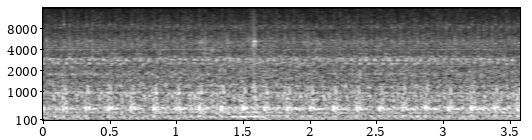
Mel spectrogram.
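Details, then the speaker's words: 2005 Range Rover idling with gauges attached, AC complaint of no cold air: steady light ticking near three per second over engine drone as compressor clutch engages, pressures behave normally; compressor fine, bad water control valve the eventual fix. "the compressor seems to be working good you can hear it kick on"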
